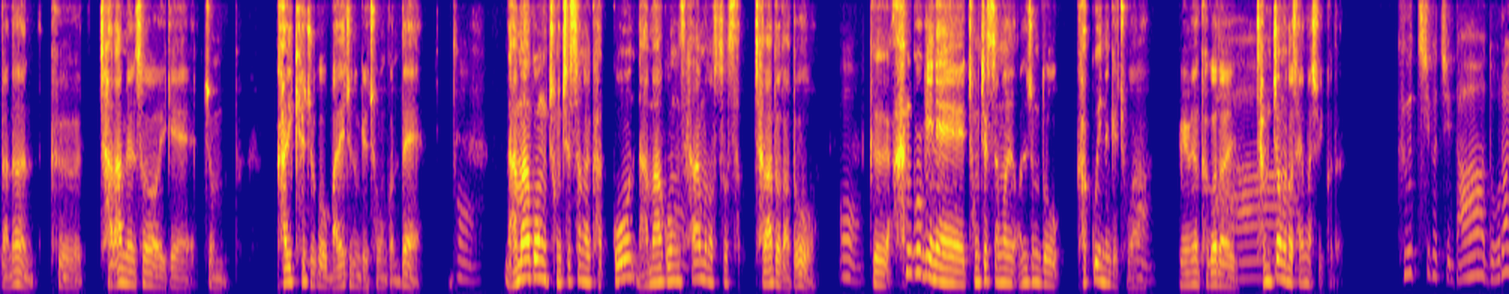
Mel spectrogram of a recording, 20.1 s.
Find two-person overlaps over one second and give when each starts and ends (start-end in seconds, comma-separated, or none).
16.1-17.4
